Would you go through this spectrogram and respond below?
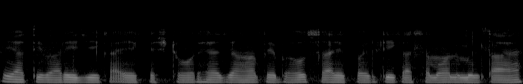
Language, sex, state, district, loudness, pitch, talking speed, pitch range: Hindi, male, Bihar, Gopalganj, -43 LUFS, 105 Hz, 185 wpm, 105-110 Hz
